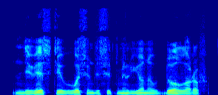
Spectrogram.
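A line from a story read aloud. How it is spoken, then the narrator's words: Whispered. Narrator (Russian): прошептал Тальбот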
